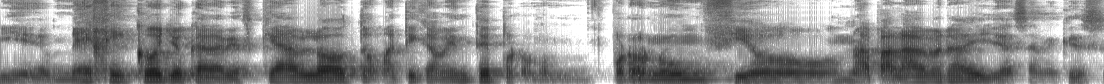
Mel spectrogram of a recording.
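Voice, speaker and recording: A man speaks with a strong Spanish accent at a fairly low pitch, his intonation fairly even. Noticeable background noise runs underneath. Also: moderate pace, big swings in loudness. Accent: strong Spain Spanish. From Spain.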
